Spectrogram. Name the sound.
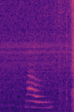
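cat meowing while being wrapped in a towel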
